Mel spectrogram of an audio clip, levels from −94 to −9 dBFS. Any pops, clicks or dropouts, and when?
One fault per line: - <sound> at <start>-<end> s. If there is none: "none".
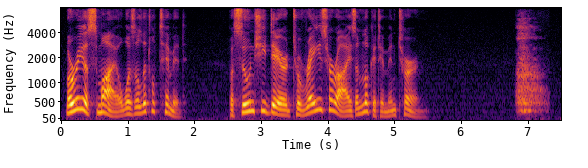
- breath at 6.8-7.3 s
